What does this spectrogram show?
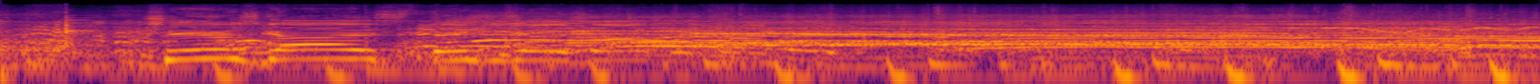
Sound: crowd cheering

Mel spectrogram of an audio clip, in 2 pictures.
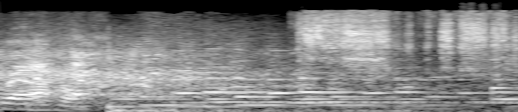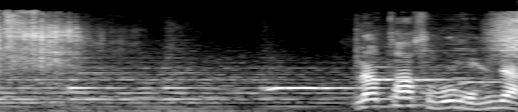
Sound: short circuit sound

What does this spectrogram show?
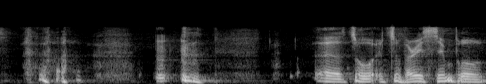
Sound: Eckhart laughing

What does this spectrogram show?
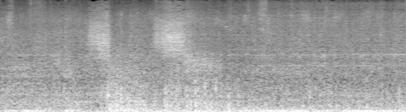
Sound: otherworldly voice whispers

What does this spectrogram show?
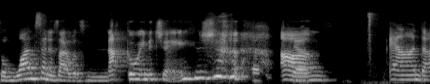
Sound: laughs

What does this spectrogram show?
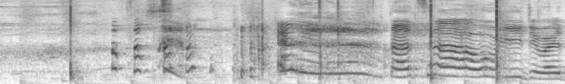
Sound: screaming; laughing

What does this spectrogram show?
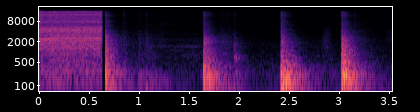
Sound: banging

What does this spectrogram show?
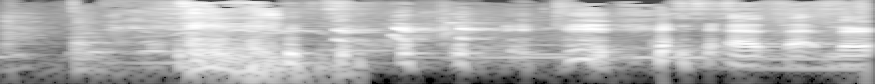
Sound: laughing

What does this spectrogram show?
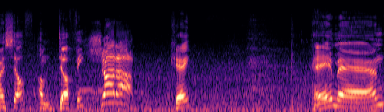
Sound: voiceover; voiceover

